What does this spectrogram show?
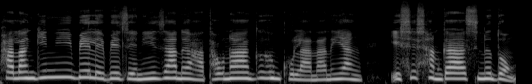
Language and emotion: Bodo, fearful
